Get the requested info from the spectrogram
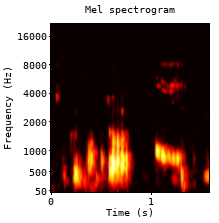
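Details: Four-week-old Cavalier King Charles Spaniel puppies in an indoor puppy pen: a short, thin, whining whimper that slides gently downward, after a burst of soft, jumbled vocal sounds.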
